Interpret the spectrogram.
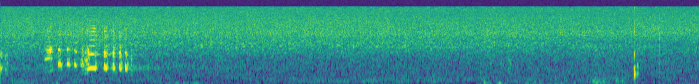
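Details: Sandhill crane (Antigone canadensis) flying into Sherburne Nature Preserve during the fall migration gives one brief, rolling, rattling bugle of about seven rapid pulses, followed by quiet hiss and faint clicks.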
